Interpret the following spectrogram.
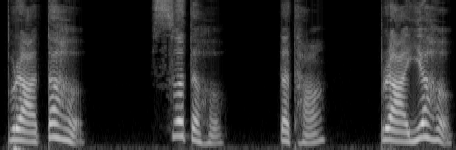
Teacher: हिंदी में प्रातः तथा सुबह शब्दों की अंतिम ध्वनि के उच्चारण में अब कोई अंतर नहीं रह गया है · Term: विसर्ग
